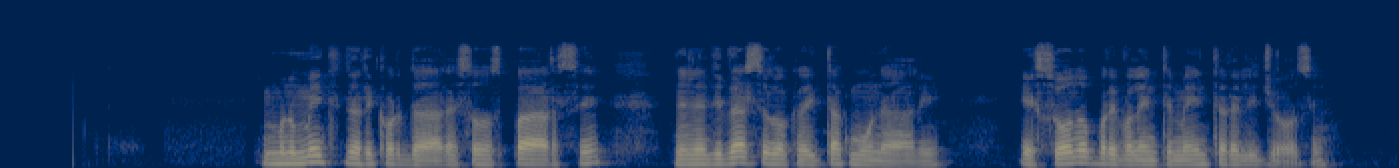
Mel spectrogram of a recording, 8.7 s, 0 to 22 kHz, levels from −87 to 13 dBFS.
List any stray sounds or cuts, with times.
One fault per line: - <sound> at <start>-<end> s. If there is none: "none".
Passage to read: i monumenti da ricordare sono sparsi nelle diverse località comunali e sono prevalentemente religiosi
none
